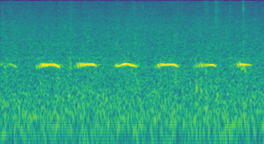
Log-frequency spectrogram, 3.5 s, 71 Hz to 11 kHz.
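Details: A Cuban trogon (Priotelus t. temnurus), endemic to Cuba, sings seven soft hooting notes on one mid pitch, about two per second, in Alejandro de Humboldt National Park, Cuba, on 24 February 2017.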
